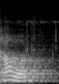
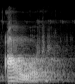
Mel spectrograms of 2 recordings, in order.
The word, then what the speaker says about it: hour: Ini cara bacanya bukan hour, tapi hour. Hanya di silent atau dihilangkan.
